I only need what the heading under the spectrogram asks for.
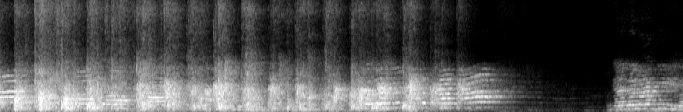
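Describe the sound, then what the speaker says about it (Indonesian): A classroom group claps together for about five seconds, a dense run of rhythmic hand claps that stops abruptly. After a short silence, children's voices pick up again. "kita berikan tepuk tangan"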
